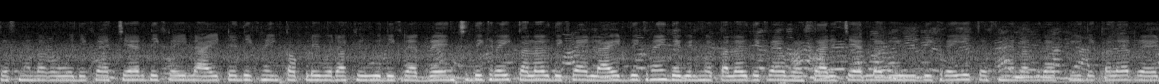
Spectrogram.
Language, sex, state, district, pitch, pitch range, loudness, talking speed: Hindi, female, Uttar Pradesh, Varanasi, 200 Hz, 195-205 Hz, -14 LUFS, 275 wpm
